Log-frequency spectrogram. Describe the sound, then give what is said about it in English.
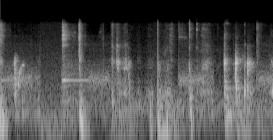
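Irregular bursts of soft, clicky key taps on a computer keyboard rattle along, pausing briefly between flurries, with faint background noise underneath and no one speaking. “Pal GM is typing.”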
